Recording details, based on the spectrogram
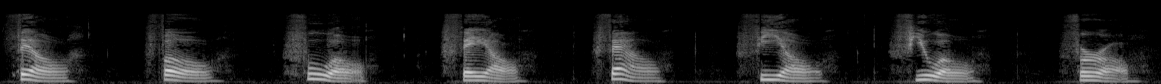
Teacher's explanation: Notice that each word has a tiny schwa after the L. This is to encourage your tongue to be in the right position to give your words a finished sound. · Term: final L's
